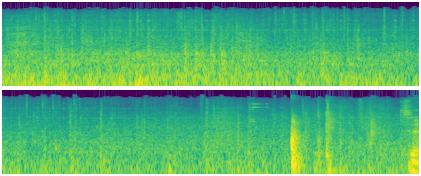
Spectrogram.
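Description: Footsteps run quickly up stone steps.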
